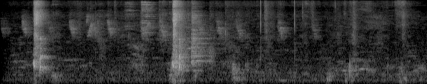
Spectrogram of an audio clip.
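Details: Pregnant cat sneezing indoors: two sharp, hissing bursts roughly three seconds apart, the first near the start, followed by softer rustling and small clicks.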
